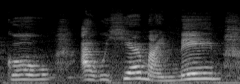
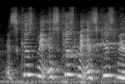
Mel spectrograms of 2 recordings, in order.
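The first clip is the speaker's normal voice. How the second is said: much higher, louder insistent calling; 11 semitones higher, 5 dB louder, faster than usual. Retold or imitated. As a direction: call out insistently, pitched up. Man calling again, insisting.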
